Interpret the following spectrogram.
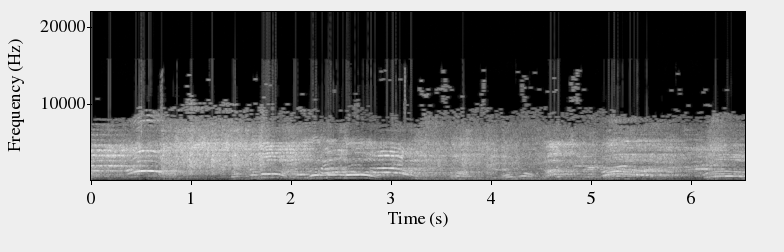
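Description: Several voices shouting encouragement over one another at high pitch, with no clear words coming through.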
